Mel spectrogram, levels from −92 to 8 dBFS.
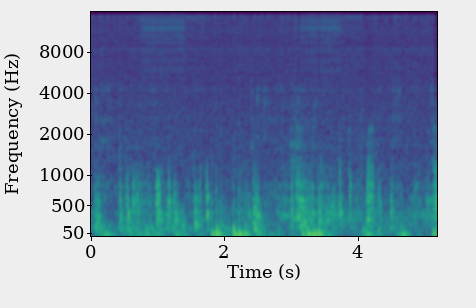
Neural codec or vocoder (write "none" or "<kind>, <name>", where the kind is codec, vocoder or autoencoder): none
